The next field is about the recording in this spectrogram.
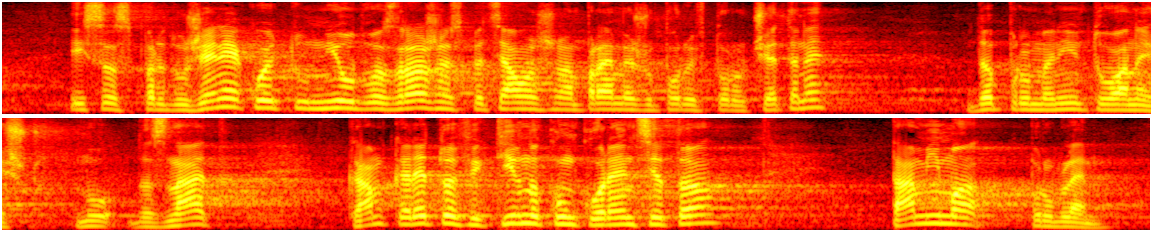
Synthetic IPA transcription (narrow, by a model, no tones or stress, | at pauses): isɐspɾɛd̪lˠoʒɛniəkoɛt̪ʊniɛod̪vɐzɾaʒɛnɛspɛt̪sialˠnoʃt̪ɛnɐpɾavimːɛʒd̪upɤɾoift̪ɔɾot͡ʃɛt̪ɛnɛ | d̪ɐpɾomɛnimt̪ovanɛʃt̪o̥nod̪ɐznaɛt̪kamkɐd̪ɛt̪oɛfɛk̚t̪ivnɐkoŋkʊɾɛnt̪sijət̪ə | t̪amiməpɾoblɛm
